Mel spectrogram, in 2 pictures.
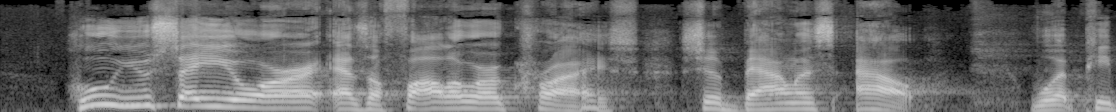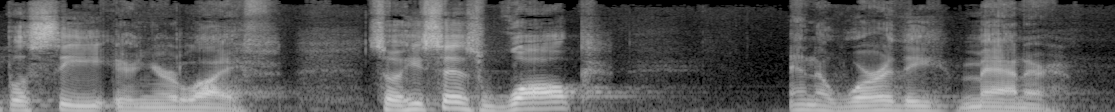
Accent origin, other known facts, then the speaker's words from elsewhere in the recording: Mississippi, United States; Now, as was mentioned earlier, I'm from Mississippi. And in my family, there's a lot of great cooks.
